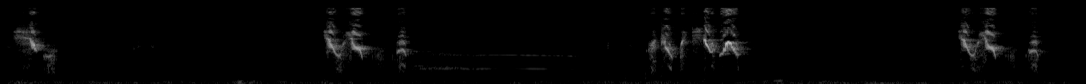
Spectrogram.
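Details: Male pet cockatiel talking: four bursts of raspy, chattering syllables, about one every three seconds, with a faint steady whistle-like tone between the second and third bursts in an otherwise quiet room.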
